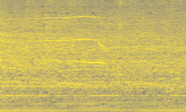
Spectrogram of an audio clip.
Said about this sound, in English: Now the pressure on the kicker moves to the other side of the field. Now it goes to O'Donoghue. This crowd, everybody on their feet screaming.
